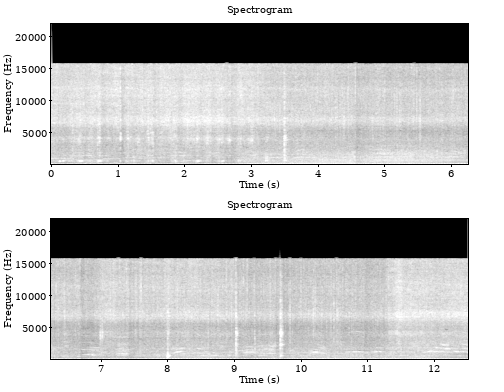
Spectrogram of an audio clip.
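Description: Egg and shredded jicama frying in a metal wok, a steady sizzle with the metal spatula scraping and clinking against the pan a few times.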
